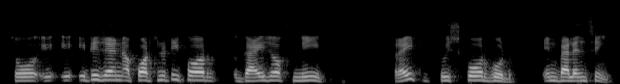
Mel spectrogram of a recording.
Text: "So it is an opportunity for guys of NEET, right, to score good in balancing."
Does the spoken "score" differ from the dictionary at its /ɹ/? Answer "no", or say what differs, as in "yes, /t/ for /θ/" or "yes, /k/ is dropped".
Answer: no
